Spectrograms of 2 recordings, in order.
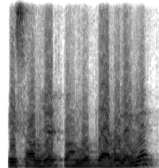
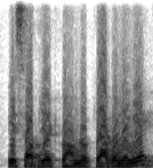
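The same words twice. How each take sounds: The two takes are said the same way.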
